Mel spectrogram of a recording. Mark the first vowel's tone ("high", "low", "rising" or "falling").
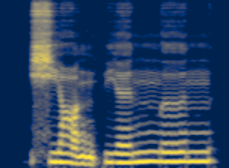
low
